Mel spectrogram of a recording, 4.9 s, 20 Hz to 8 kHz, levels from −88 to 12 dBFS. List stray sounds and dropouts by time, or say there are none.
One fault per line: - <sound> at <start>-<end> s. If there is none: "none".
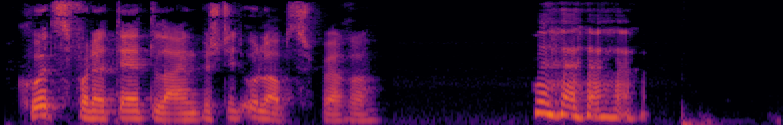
- laugh at 3.3-4.1 s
